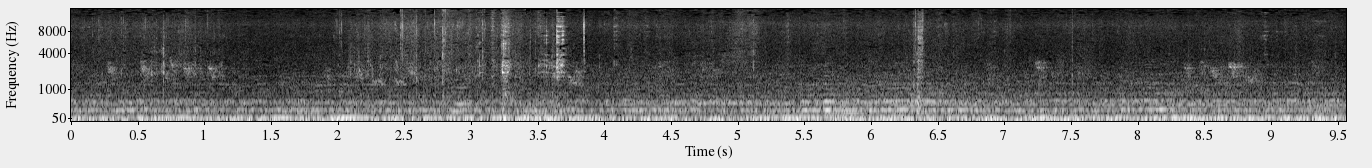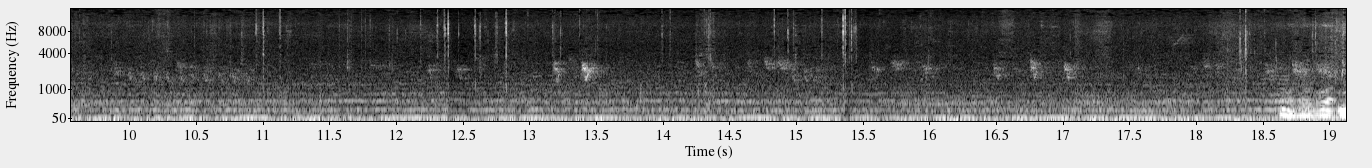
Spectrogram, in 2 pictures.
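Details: Continuous low buzzing of wild honey bees around a wild honey harvest, a dense, even hum lasting the whole stretch, with faint scattered clicks and rustles.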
